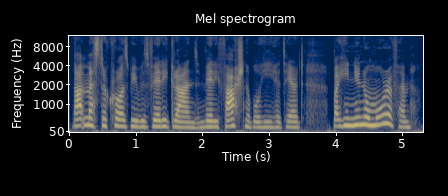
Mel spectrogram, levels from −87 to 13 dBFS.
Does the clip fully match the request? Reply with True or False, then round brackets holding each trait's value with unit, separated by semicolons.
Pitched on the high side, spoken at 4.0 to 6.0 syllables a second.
True (215 Hz; 5.5 syllables/s)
